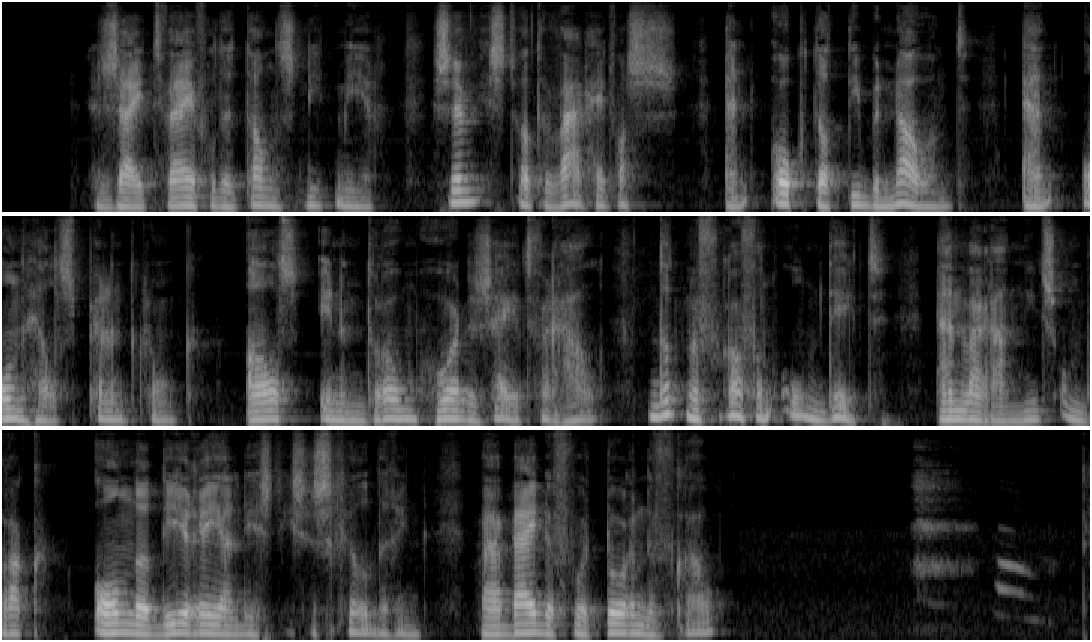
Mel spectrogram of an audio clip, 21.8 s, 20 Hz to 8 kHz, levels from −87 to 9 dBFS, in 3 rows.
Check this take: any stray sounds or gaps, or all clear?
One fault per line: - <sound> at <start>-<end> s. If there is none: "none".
- laugh at 20.6-21.6 s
